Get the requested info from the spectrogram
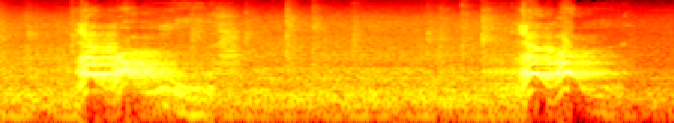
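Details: Tibetan Spaniel named Fido barking in reaction to a sound he hears: two sharp single barks about three seconds apart, over steady background hiss.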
